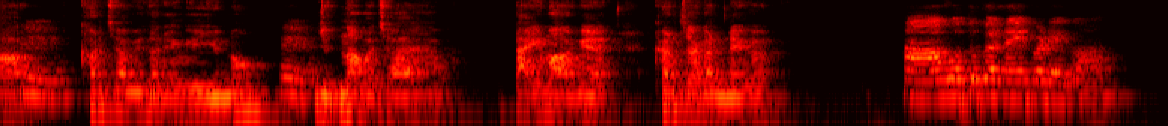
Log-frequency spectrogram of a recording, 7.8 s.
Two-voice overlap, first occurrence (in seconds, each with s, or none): none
